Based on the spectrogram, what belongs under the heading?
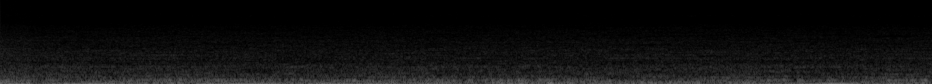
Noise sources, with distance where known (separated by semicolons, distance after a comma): background noise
